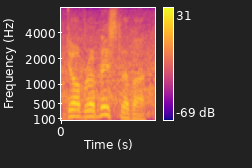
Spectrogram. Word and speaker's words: Dobromyslova: suspect it wouldn't be Joey Slover it's me Dabra miss Leveaux and she said yeah it's been mispronounced so long now I've kind of got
